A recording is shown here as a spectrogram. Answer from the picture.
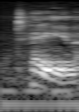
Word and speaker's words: Tain: says on the bottle uh i would have pronounced that toy but i found out from glenn morty's website is pronounced tane i was that was the irish pronunciation toy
